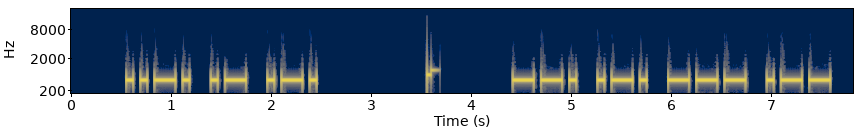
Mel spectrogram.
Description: Morse code, heard as a keyed tone, about 17 wpm, 700 Hz. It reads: FAR GROW
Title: Sentences from Top 300 Words - New Word Drill - 17wpm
